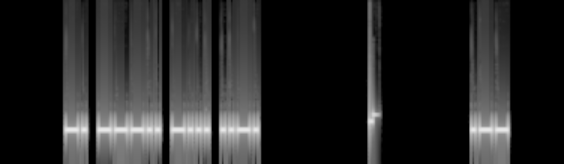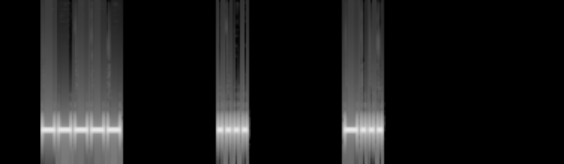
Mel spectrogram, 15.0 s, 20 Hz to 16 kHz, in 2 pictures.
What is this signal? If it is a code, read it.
Morse code, heard as a keyed tone, about 22 wpm, spaced as for 9 wpm, 700 Hz. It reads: N8BF W0HB
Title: USA Call Signs - 4 Characters - 8x Character Spacing - 22wpm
